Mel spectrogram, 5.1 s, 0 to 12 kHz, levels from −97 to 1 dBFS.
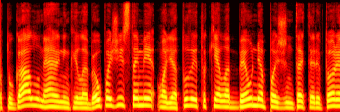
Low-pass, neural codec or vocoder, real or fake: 10.8 kHz; codec, 24 kHz, 0.9 kbps, WavTokenizer, small release; fake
